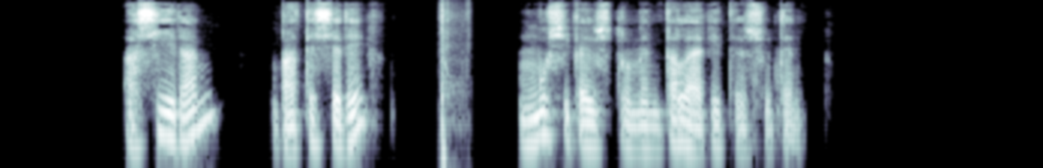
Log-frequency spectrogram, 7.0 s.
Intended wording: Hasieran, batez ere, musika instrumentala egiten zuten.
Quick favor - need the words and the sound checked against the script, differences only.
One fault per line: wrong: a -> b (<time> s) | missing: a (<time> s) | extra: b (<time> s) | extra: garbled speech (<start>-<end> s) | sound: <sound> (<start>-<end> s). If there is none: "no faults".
sound: thud (2.9-3.1 s)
